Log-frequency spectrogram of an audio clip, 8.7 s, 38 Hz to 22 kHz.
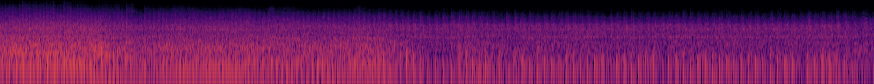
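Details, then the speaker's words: Craftsman Select 26 snow blower (model 31AM6C2FB93), 675-WUB engine, after fuel flush and carburetor work, warming up at about half throttle: steady, even putter with a clean regular beat and no misses after a loud start; normal running. "good okay so we're back up and running"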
